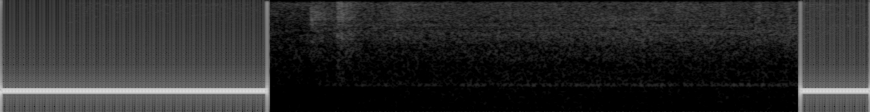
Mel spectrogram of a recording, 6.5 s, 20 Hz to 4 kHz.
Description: Ringback tone (North America), 440 + 480 Hz.
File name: CENTRAL CAEA / out agcaea01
